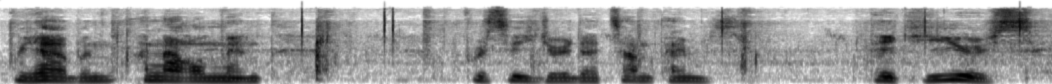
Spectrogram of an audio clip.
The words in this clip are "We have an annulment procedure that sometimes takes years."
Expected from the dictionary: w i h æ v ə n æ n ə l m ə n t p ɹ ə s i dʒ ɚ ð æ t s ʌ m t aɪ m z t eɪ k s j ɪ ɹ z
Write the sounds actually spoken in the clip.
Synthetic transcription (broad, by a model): w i h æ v ə n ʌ n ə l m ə n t p ɹ ə s i dʒ ɚ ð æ t s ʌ m t aɪ m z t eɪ k j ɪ ɹ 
